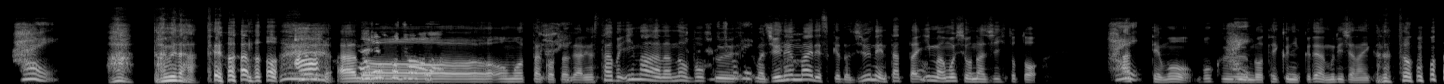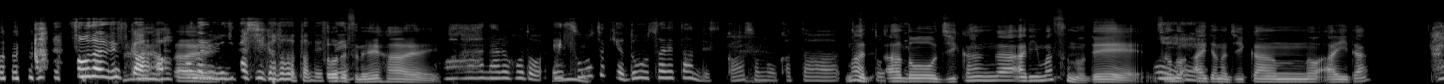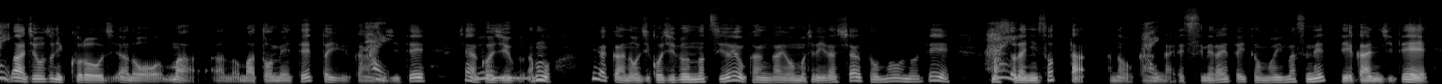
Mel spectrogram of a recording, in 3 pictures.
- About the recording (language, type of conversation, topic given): Japanese, podcast, 質問をうまく活用するコツは何だと思いますか？
- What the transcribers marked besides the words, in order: laughing while speaking: "あ、ダメだって。あの"; laughing while speaking: "無理じゃないかなと思う"; laugh; other background noise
